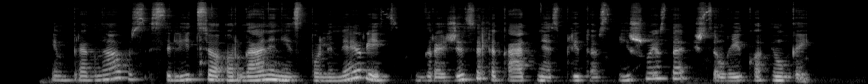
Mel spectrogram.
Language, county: Lithuanian, Panevėžys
